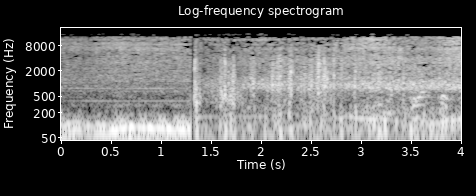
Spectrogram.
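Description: Box-body Chevrolet Caprice's engine and exhaust running as the car moves, with wind on the microphone. A heavy low throb in the first second breaks off abruptly, then gives way to a noisier wind-blown engine sound.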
